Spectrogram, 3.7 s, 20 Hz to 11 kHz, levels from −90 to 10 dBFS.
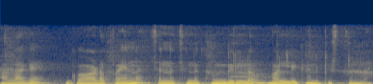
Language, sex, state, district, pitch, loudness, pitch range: Telugu, female, Andhra Pradesh, Krishna, 185 Hz, -13 LUFS, 180-195 Hz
